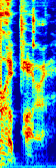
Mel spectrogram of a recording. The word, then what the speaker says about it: Hapara: Oprah or hapara depends on where you're from and that's how you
